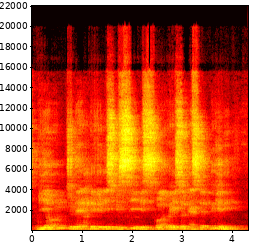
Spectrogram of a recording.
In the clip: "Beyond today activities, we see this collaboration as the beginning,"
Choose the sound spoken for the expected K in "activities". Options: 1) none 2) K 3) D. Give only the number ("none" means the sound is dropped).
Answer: 1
